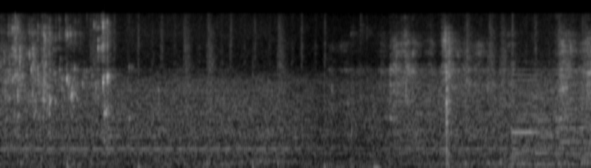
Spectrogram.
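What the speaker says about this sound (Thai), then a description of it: "พอน้ำตาลเริ่มละลายดีนะคะเราก็ใส่กะทิที่เหลือทั้งหมดค่ะ ตามด้วยน้ำใบเตยค่ะ" Coconut milk and pandan leaf water being poured into a pot of dissolving sugar, a steady liquid splash and trickle with small drips, close over a low background hum.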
